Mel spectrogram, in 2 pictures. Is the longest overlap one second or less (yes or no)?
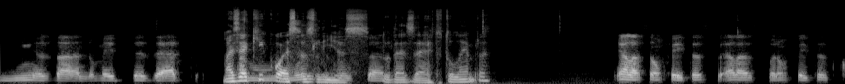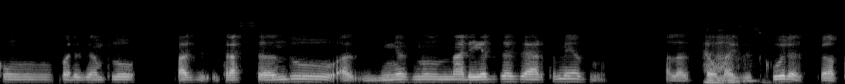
no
